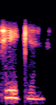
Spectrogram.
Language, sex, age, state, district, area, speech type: Punjabi, female, 30-45, Punjab, Mohali, urban, conversation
